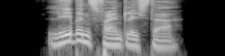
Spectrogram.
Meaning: inflection of lebensfeindlich: 1. strong/mixed nominative masculine singular superlative degree 2. strong genitive/dative feminine singular superlative degree
- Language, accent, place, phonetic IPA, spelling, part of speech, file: German, Germany, Berlin, [ˈleːbn̩sˌfaɪ̯ntlɪçstɐ], lebensfeindlichster, adjective, De-lebensfeindlichster.ogg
